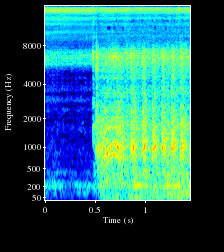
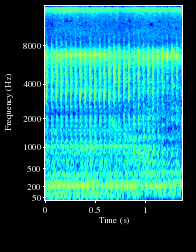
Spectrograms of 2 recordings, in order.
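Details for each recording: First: First-gen diesel truck no-restart, key hit after checking connections: starter spins about four even beats a second for nearly three seconds, then drops out without firing. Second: Fuel pump priming normally with the key on: high, steady electric buzz with a quick even pulse. Wire was jumped straight to the solenoid as a test, pointing to a faulty wire as the no-start cause.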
